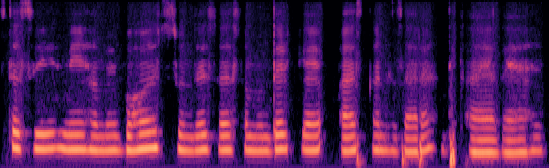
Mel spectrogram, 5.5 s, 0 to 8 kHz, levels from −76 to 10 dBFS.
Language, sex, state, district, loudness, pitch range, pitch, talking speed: Hindi, female, Uttar Pradesh, Lalitpur, -15 LUFS, 215-235 Hz, 225 Hz, 140 wpm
